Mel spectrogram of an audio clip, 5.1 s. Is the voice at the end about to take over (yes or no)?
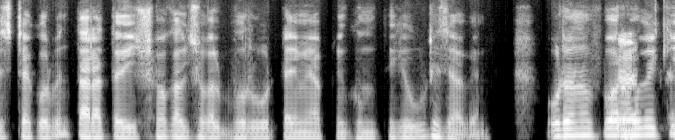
no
